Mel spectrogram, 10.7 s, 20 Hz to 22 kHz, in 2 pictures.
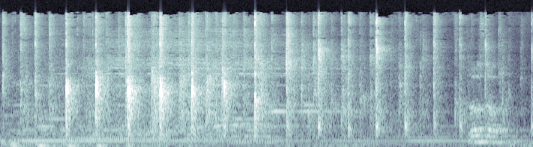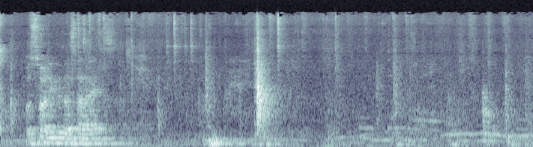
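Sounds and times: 
audience clapping in thanks in steady rhythm: 0:00.0 - 0:05.8
speech: 0:04.8 - 0:06.6.

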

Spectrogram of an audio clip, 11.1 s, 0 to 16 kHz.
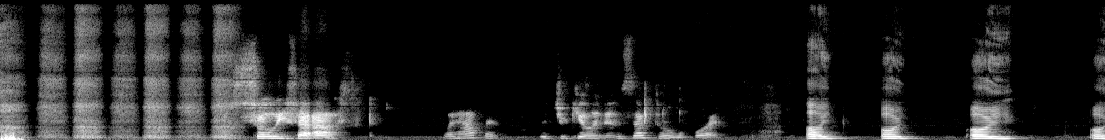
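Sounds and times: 
man breathing heavily and laboriously: 0:00.0 - 0:02.4
speech: 0:02.6 - 0:03.5, 0:04.5 - 0:07.3, 0:08.0 - 0:10.3.

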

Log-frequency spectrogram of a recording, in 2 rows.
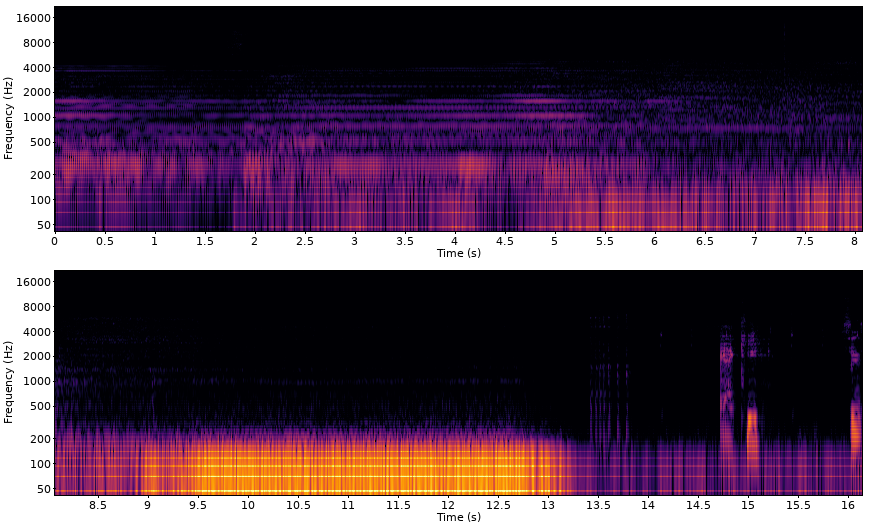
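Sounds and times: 
car engine idling: 0:00.0 - 0:16.1
sharp mechanical clicks and knocks: 0:13.4 - 0:16.1
speech: 0:15.0 - 0:15.2.

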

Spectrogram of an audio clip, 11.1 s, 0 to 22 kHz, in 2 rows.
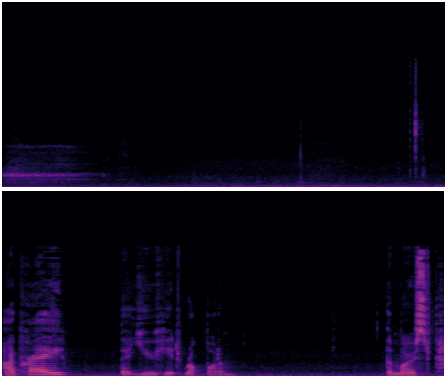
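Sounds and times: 
slow deep breathing in and out: 0:00.0 - 0:01.9
speech: 0:05.6 - 0:06.4, 0:07.0 - 0:08.5, 0:10.4 - 0:11.0.

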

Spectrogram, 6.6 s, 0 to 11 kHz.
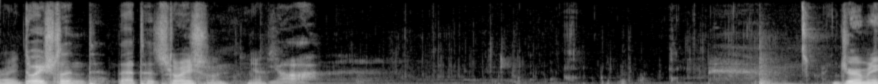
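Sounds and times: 
speech: 0:00.0 - 0:02.5, 0:06.2 - 0:06.5
person sipping and gulping fizzy water: 0:02.4 - 0:06.3
soft liquid trickles: 0:02.5 - 0:06.2.

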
